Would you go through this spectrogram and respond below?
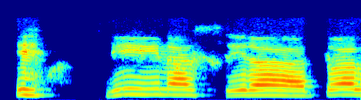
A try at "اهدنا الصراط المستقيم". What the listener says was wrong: তি টান হয়ে যাচ্ছে, দিতে টান নাই, হরকতে টান হবে না।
